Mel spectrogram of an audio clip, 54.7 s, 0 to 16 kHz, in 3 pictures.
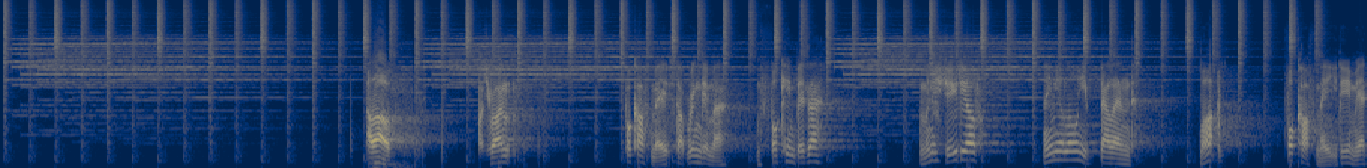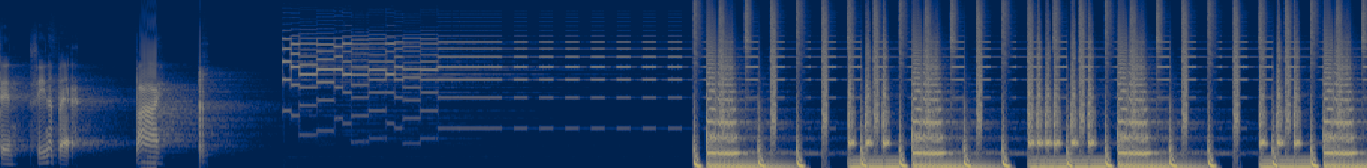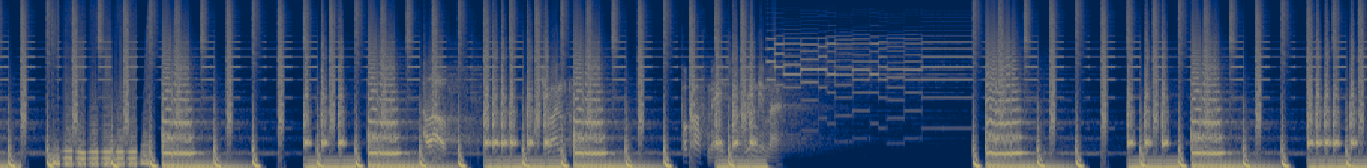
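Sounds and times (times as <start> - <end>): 
trap phone drum and bass dub beat: 2.8 - 17.7, 27.5 - 46.8, 49.4 - 54.6.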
